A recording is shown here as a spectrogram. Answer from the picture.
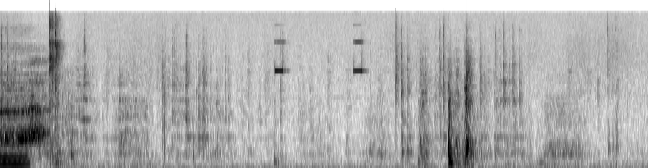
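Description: Handling clicks and rustle as a digital multimeter is worked. The meter gives two short high beeps about a second apart around the middle, and a couple of louder knocks come near the end as the probe is handled.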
